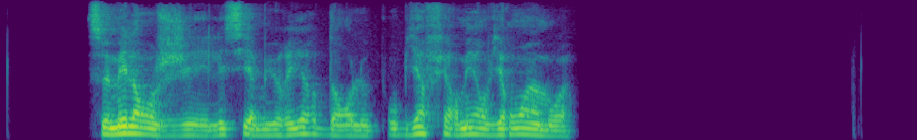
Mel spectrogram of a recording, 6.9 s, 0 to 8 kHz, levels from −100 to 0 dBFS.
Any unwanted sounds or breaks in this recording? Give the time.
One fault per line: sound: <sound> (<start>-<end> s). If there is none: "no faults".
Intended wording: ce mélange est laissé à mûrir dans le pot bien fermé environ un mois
no faults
